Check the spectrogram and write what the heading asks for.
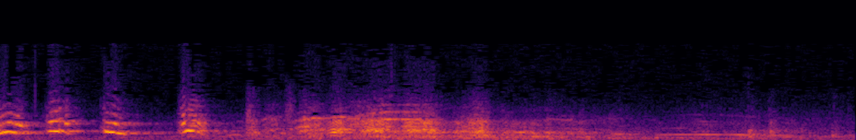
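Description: A dog lets out three quick, sharp yelping barks, followed by a stretch of restless whining and soft whimpers that trail off quietly.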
